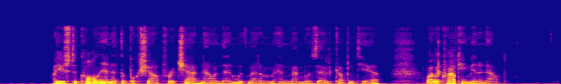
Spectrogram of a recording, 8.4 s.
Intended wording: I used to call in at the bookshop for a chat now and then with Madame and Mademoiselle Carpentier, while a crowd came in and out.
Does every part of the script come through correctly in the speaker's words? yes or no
yes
